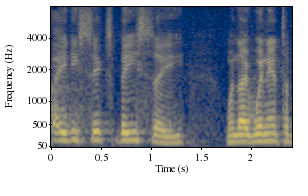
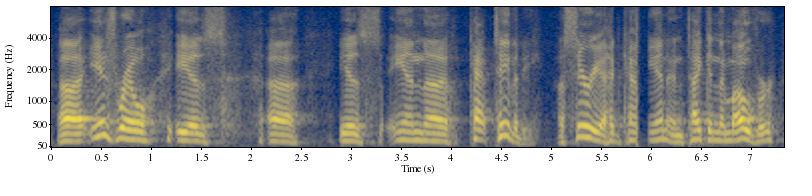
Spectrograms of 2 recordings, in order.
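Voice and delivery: preaching; 6 dB louder than usual. Acted. Preaching to the congregation.

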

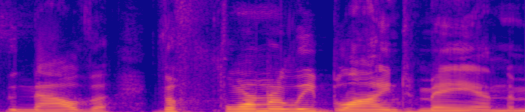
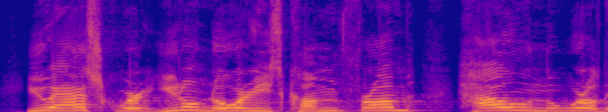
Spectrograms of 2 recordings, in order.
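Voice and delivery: much higher, louder incredulous marvel; amazed; 8 semitones higher, 6 dB louder than usual. Real, not acted. Preacher marveling to the congregation, high and amazed. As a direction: marvel out loud at it.

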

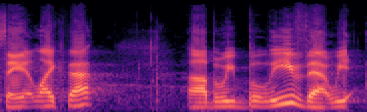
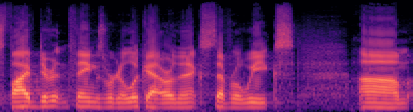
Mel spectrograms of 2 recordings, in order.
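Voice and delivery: ordinary talk

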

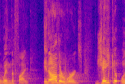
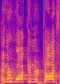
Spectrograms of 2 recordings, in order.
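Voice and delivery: usual speaking voice

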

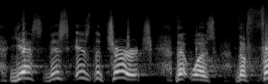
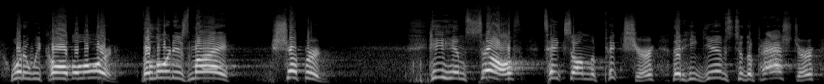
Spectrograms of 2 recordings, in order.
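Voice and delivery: higher and louder, rhythmic preacher build; preaching at full force; 4 semitones higher, 3 dB louder than usual. Acted. Preacher to congregation on shepherds, full-force preaching. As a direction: drive each shepherd line upward to the peak.

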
